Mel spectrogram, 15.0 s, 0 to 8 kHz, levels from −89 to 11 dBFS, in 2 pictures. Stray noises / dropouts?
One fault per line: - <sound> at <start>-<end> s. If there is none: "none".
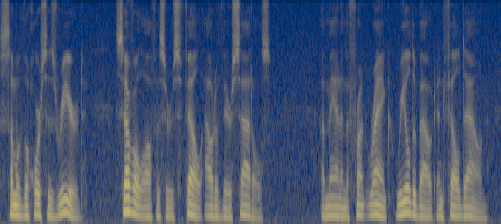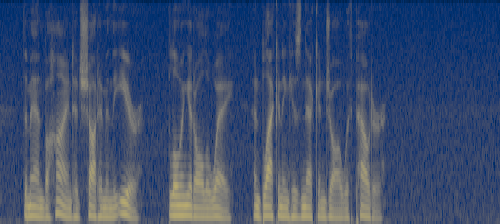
none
